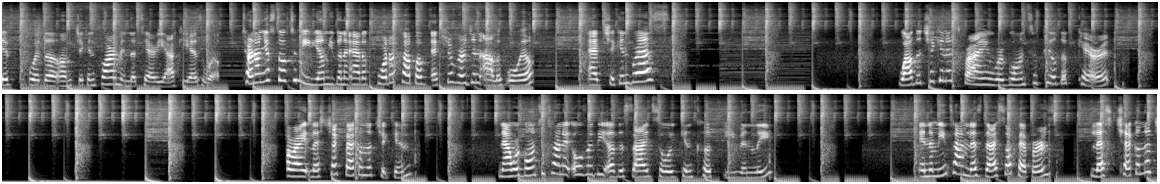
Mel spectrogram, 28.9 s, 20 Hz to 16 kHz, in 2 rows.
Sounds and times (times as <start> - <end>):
Speech: 0.0 - 6.6, 7.3 - 8.3, 11.2 - 13.9, 18.0 - 19.6, 20.7 - 24.1, 25.9 - 28.8
Music: 0.0 - 28.8.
